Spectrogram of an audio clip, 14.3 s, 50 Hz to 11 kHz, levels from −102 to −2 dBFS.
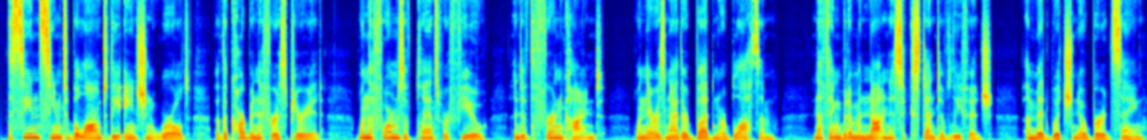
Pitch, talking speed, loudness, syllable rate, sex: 200 Hz, 185 wpm, -18 LUFS, 5.5 syllables/s, female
